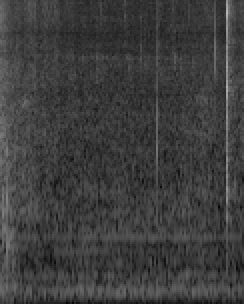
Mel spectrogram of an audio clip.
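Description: Faint steady hum of room tone, with a single light click about one and a half seconds in.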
